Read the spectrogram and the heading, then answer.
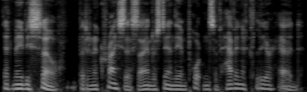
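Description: A man's voice: low-pitched, a little fast. A man voicing a proper middle-aged male mentor, tight and clipped in his speech. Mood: stern.

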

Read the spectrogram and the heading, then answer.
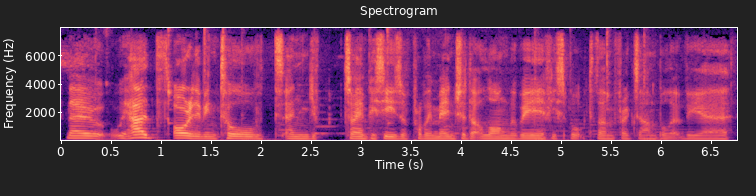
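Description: A man's voice: mid-range voice, flat delivery, quick pace, darkish tone, highs cut off. A man co-hosting a podcast, chatting casually about a video game, rambling with lots of fillers and little laughs. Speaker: podcast co-host.

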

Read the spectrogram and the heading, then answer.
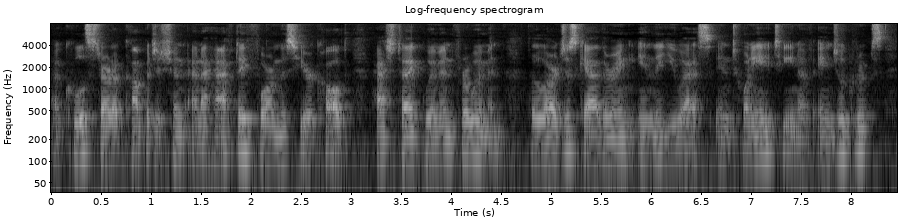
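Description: Gravelly man in his thirties hosting. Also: fairly low pitch, slight background noise. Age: 30s. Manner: scripted promo read, then halting casual questions. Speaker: host. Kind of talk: podcast interview.

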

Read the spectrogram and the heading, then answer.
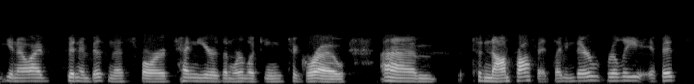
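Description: A woman's voice: sits low, dry recording. A woman speaking casually in an interview as a business development guest. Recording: thin phone-like band, very dry.

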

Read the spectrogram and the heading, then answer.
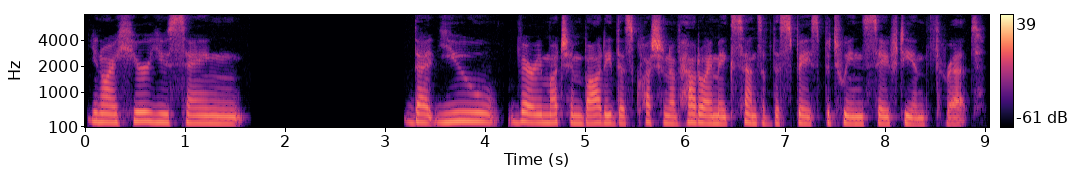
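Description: A woman's voice: mid-range voice, steady tone, unhurried, a little mellow, no room sound, studio quality. A woman interviewer who forms her questions while asking them, searching for words.

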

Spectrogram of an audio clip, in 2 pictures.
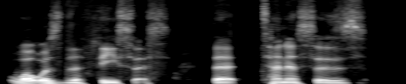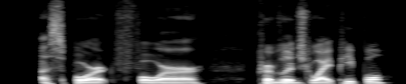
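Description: A man with a deep voice talks casually as a podcast co-host. He sounds relaxed in format, as in an informal chat among regulars. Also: slow pace, no echo, studio quality.

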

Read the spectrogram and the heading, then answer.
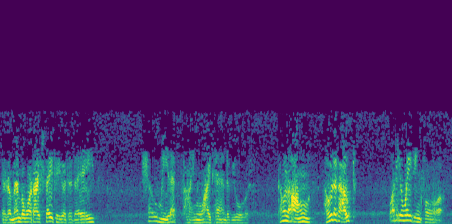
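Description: A tinny, slightly noisy old radio recording carries an ominous old country woman who tells fortunes. Her speech is rustic and foreboding, with a sharp tongue, and her voice sits fairly low for a woman. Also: lively intonation, a little slow. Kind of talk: old-time radio drama acting.

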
